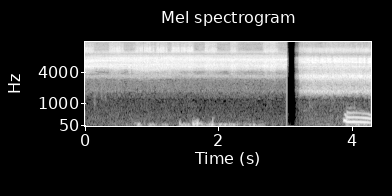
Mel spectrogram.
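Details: Calling of a maeng i, a cicada-like insect, caught in the forest of Laos and held close to the camera; loud, steady, high-pitched buzzing drone with brief banded pulses, cut by a short gap, with faint low handling noise.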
